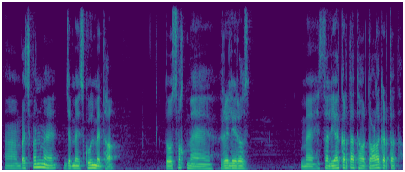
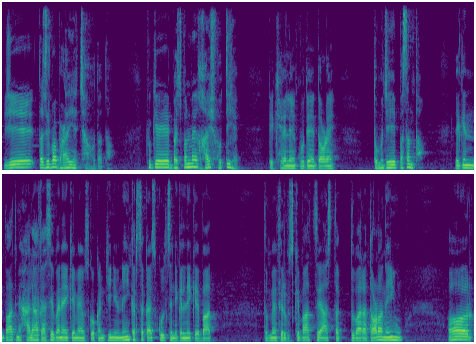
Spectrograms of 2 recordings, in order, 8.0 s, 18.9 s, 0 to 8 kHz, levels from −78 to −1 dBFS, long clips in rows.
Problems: none marked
